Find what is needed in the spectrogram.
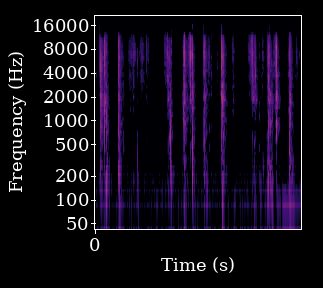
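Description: Tarot cards being handled and shuffled in the hand: an irregular string of faint, quick card clicks.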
